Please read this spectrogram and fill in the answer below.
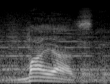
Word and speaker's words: Myaz: The artist name is Myaz, M-Y-A-Z. Yes. How that? Spell it. Say, if you speak patois, you don't say Myers.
